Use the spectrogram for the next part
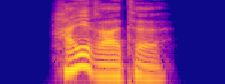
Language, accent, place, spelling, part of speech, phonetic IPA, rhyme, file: German, Germany, Berlin, heirate, verb, [ˈhaɪ̯ʁaːtə], -aɪ̯ʁaːtə, De-heirate.ogg
- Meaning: inflection of heiraten: 1. first-person singular present 2. singular imperative 3. first/third-person singular subjunctive I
